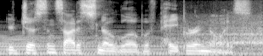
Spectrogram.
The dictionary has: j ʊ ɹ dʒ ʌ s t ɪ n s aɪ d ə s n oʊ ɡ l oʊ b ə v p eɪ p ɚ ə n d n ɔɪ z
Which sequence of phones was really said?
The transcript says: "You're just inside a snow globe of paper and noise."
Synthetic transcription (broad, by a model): j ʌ ɹ dʒ ʌ s t ɪ n s aɪ d ə s n oʊ ɡ l oʊ b ə v p eɪ p ɚ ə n n ɔɪ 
